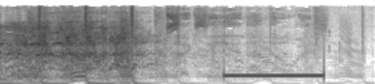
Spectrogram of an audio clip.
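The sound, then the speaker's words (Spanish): Ringback tone of a landline call going unanswered: one steady, mid-pitched beep lasting about a second, following a stretch of chuckling and laughter. “Estoy llamando el teléfono fijo ahí, ¿eh?”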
